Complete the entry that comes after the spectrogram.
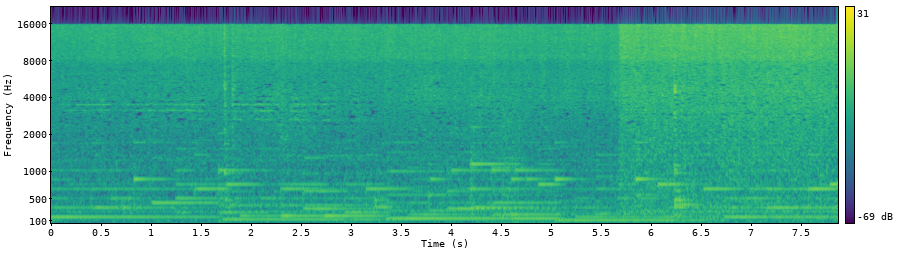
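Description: Eggplant slices sizzling in hot oil in a kadai while a spatula turns them. The sizzle gets suddenly louder and brighter a little under six seconds in, as a slice is flipped onto its raw side. Background music with held notes plays along.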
